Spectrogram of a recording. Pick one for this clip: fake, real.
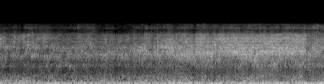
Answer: fake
